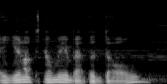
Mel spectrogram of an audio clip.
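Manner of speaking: hushed whisper. Playing a character who looks down at another and asks about the doll: whispering. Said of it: "I whisper again".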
